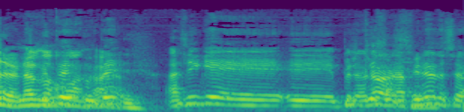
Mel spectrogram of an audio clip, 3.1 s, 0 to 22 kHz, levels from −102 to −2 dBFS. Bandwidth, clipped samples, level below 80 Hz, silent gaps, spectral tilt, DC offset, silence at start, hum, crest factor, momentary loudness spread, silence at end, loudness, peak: 15.5 kHz; under 0.1%; -54 dBFS; none; -6 dB/octave; under 0.1%; 0 s; none; 16 dB; 8 LU; 0 s; -20 LUFS; -4 dBFS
